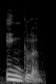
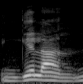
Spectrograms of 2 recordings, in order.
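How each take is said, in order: First: The second syllable is weak and unstressed. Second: The second syllable is strong and stressed. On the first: The speaker calls it right. "شايفين اللي حصل للاند" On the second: The speaker calls it wrong. "لما بنعمل ستريس غلط"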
